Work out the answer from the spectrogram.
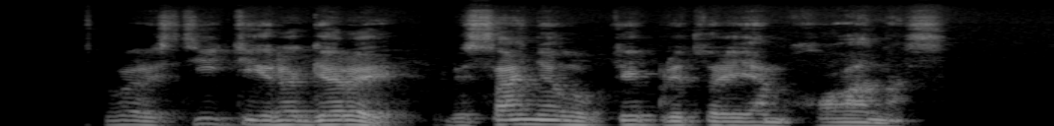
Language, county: Lithuanian, Kaunas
